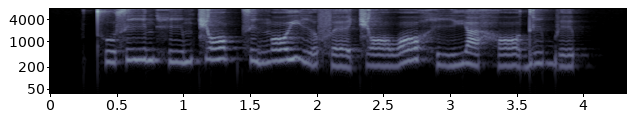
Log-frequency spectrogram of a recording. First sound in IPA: t̪ʰ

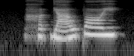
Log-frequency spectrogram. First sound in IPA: h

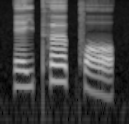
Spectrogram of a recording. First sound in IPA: e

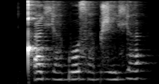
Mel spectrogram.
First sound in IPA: ǃʼ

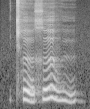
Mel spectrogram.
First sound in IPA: cʰ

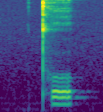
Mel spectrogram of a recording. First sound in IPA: t̪ʰ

